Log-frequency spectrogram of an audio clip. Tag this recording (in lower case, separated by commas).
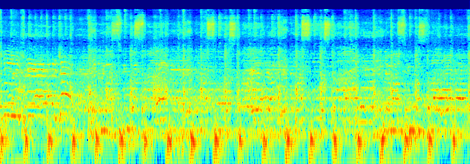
speech, music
